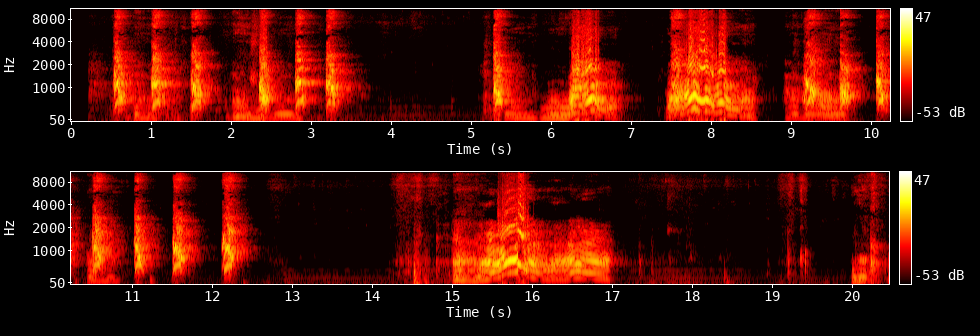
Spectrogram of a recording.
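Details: Two dogs, a Frenchton and a Rhodesian ridgeback named Ziah and Jacque, playing together for the first time; rapid bursts of sharp barks, then longer rough, wavering growl-barks with short pauses between bouts.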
